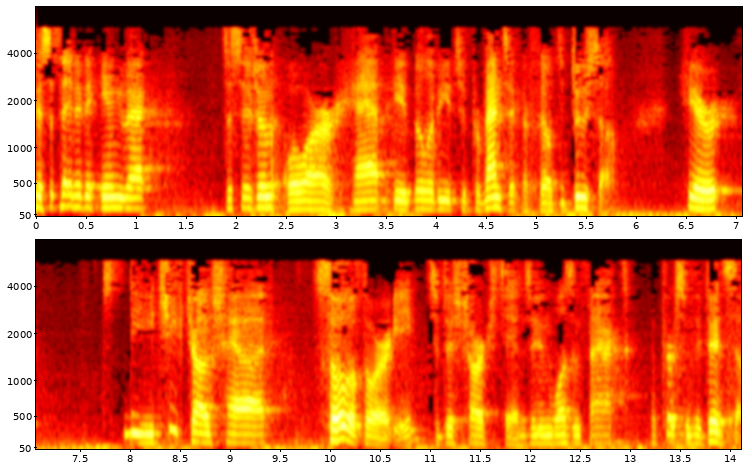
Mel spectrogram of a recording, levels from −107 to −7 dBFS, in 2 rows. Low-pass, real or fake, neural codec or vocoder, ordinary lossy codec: 7.2 kHz; fake; codec, 16 kHz, 0.5 kbps, X-Codec, HuBERT features, trained on general audio; MP3, 24 kbps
